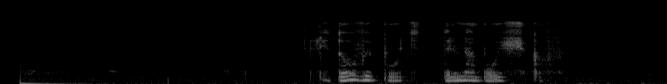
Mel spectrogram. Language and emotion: Russian, sad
